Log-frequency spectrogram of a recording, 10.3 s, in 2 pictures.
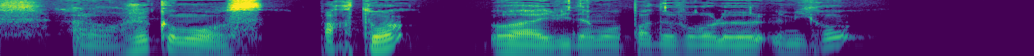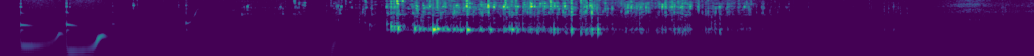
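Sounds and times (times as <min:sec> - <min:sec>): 
speech: 0:00.4 - 0:04.4
wine pouring into a glass: 0:05.3 - 0:09.8.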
